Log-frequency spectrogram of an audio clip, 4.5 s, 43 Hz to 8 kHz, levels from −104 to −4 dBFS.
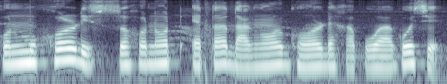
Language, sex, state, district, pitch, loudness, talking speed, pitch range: Assamese, male, Assam, Sonitpur, 145 Hz, -14 LUFS, 105 wpm, 130-155 Hz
